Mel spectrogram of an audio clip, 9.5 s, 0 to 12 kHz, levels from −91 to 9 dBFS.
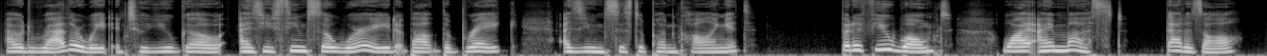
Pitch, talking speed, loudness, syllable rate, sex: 210 Hz, 195 wpm, -19 LUFS, 5.1 syllables/s, female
